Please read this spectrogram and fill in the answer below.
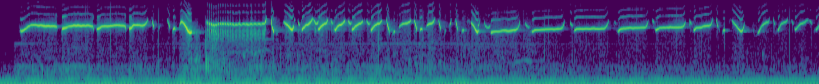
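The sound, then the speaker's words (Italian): A Friulian peasant whistles an imitation of nightingale song from the hills of Rosazzo: many quick, high, rising chirps and trilled phrases in a steady rhythm, with a brief noisy burst near the start and a low steady hum underneath. “Contadino vero, egli ruba le note flautate ai rosignoli che sui colli di rosazzo si abbandonano alle loro inebrianti malie canore.”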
